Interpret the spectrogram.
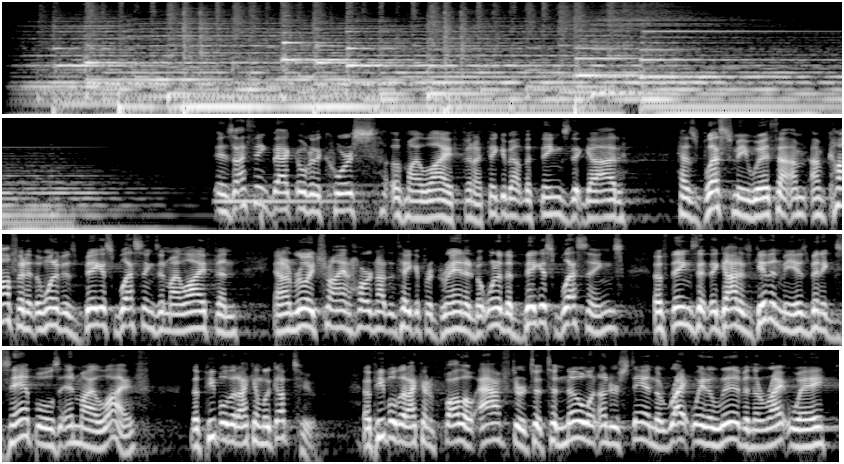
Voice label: Sermon English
